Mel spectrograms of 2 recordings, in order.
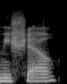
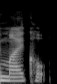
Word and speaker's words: Michelle: Still someone call me Michael. People call me Michael. I said stop. My name is Michelle. It's not Michael.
